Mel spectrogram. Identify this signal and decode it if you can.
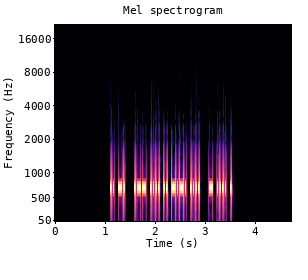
Morse code, heard as a keyed tone, about 44 wpm, 700 Hz. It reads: IN WHICH THE
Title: Sets of 3 Words 45wpm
